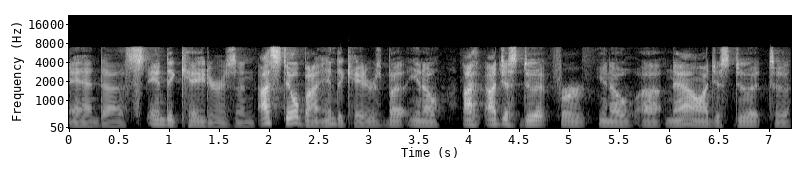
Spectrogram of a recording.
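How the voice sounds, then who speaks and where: A man with a normal speaking voice and a medium pitch talks at a moderate pace, with ordinary pitch variation and hardly any pauses. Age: 30s. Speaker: day trading educator. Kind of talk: casual chat.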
